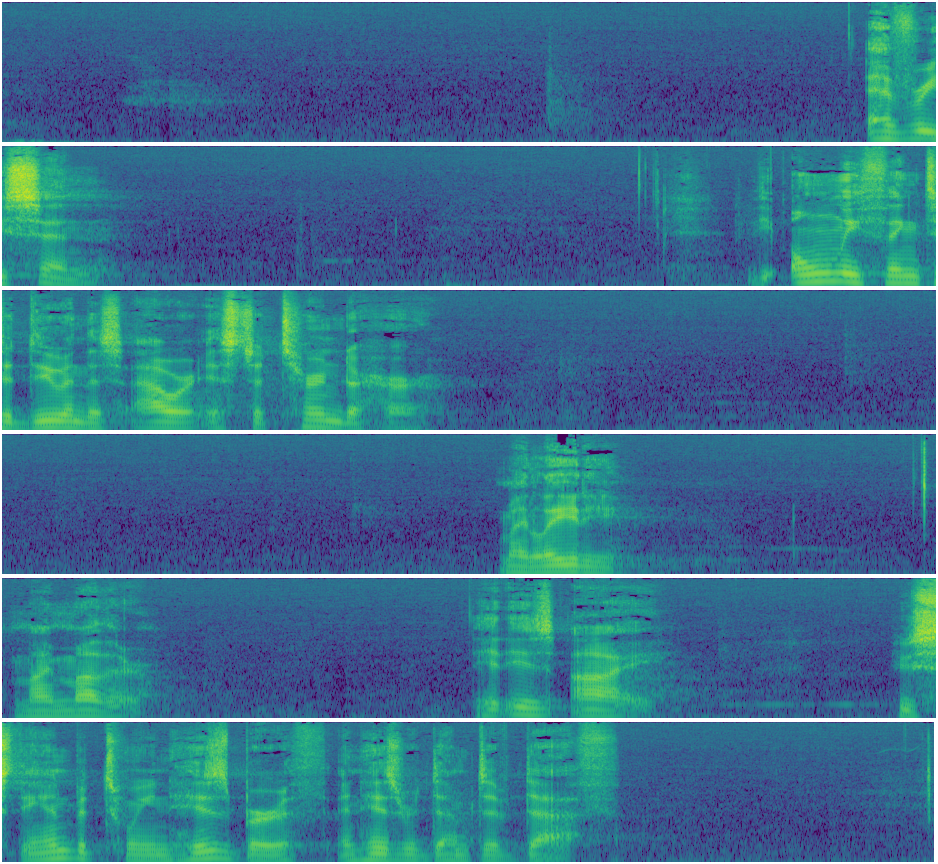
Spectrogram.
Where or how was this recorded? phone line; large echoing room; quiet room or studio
large echoing room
